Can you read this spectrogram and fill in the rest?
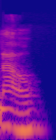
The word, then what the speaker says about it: Laos: Y ellos, para que hubiera un sonido similar al Lao en francés, tuvieron que añadir una S final. Pero esa S final no se pronuncia. Sin embargo, cuando la leemos en español o en inglés, queremos leer Laos, y de ahí viene esa confusión.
